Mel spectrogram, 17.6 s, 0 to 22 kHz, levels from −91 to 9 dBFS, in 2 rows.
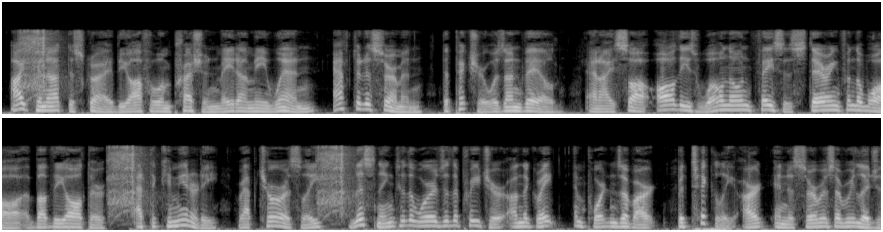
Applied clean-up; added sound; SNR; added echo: none; Engine / Drill; 10 dB; none.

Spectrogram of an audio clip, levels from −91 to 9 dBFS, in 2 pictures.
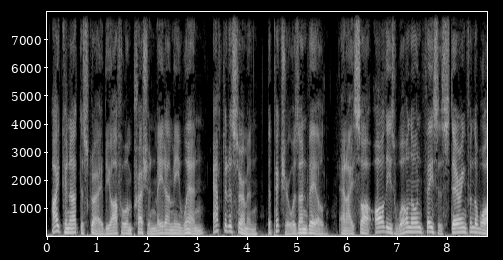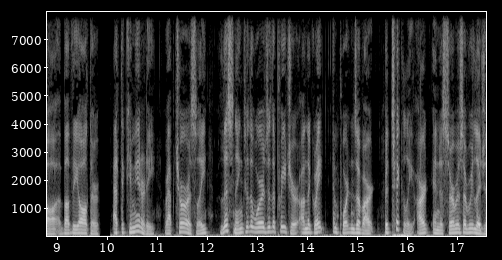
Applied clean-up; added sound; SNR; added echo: none; none; none; none.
